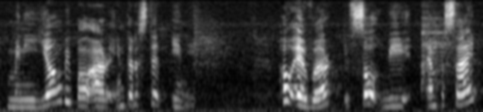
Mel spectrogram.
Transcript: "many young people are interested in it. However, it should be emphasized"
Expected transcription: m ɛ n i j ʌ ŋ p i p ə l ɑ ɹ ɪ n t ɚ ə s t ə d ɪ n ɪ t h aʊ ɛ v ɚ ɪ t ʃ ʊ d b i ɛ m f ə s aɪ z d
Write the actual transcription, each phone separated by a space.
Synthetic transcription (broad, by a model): m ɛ n i j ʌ ŋ p i p ə l ɑ ɹ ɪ n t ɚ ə s t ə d ɪ n ɪ t h aʊ ɛ v ɚ ɪ t s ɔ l b i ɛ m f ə s aɪ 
